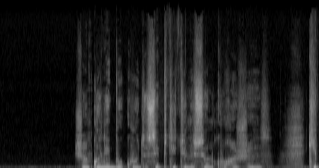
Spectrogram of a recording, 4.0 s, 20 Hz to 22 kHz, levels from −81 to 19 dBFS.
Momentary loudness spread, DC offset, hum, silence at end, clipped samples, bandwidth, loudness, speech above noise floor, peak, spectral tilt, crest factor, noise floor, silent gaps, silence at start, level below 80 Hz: 17 LU; under 0.1%; none; 0 s; under 0.1%; over 20 kHz; -23 LUFS; 33 dB; -4 dBFS; -3 dB/octave; 22 dB; -58 dBFS; none; 0.95 s; -52 dBFS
